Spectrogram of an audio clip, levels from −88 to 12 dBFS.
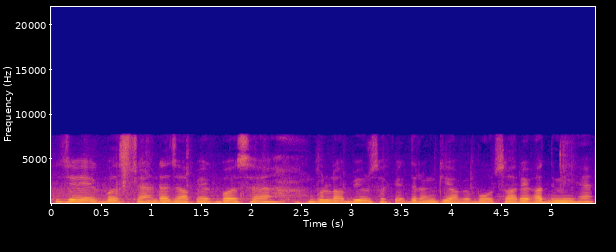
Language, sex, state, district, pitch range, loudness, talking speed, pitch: Hindi, female, Haryana, Jhajjar, 180-200 Hz, -16 LUFS, 230 wpm, 185 Hz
